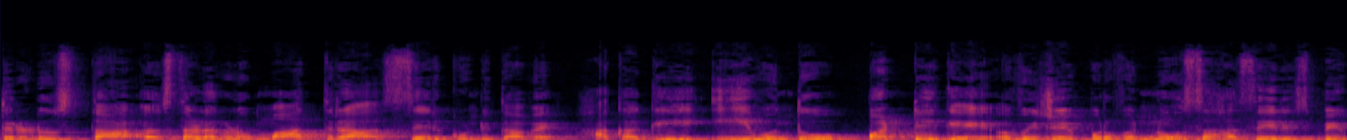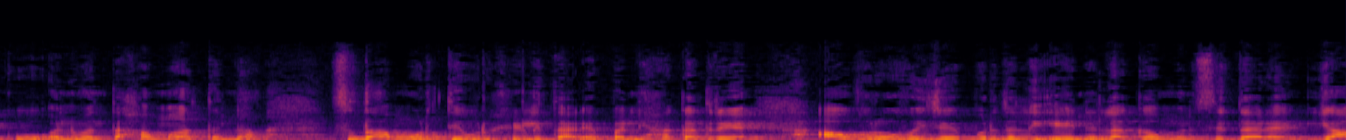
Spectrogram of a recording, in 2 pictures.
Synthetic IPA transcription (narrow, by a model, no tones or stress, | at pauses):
t̪ːɛɾɐɽust̪ʰast̪ʰɐɭɐɡɐɭumaːt̪ɾɐse̞ːɾko̞ɳɖid̪ːaːʋe̞ha̰ːɡaːɡiiːʋo̞nd̪upɐʈːiɡe̞ʋid͡ʒɐjɐpuɾɐʋɐnːuːsɐɦɐse̞ːɾisbe̞ːkuʔɐ̰nːuʋɐnt̪ɐhɐmaːt̪ɐnːɐ | sud̪aːmuːɾt̪ijɐʋɐɾuhe̞ːɭid̪ːa̰ːɾe̞̰bɐnːiɦaːɡaːd̪ɐɾe̞ɐ̰ʋɾuʋid͡ʒɐjɐpuɾɐd̪ɐlːiʔeːnɛlːɐɡɐmɐnisid̪ːaːɾe̞jaː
